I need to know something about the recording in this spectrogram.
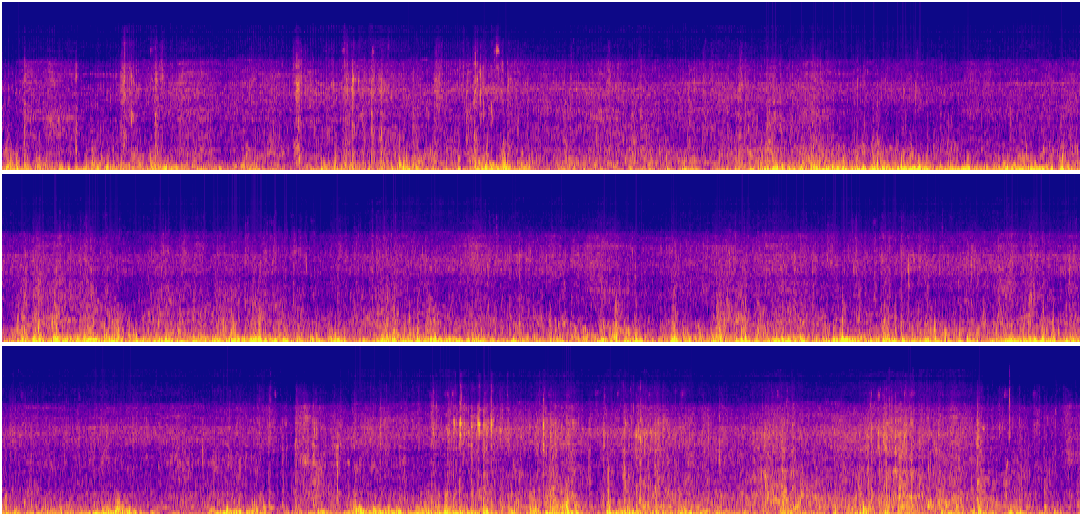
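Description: Mountain bike riding down rocky singletrack: wind rushing over the microphone with tyre rumble over slickrock and dirt, and scattered clicks and rattles from the bike. It gets heavier and rougher from about a quarter of the way in until shortly past two-thirds.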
